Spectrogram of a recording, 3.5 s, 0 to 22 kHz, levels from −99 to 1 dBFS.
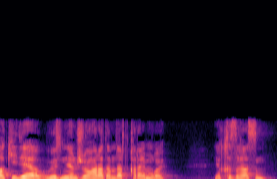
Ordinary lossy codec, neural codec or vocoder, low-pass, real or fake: none; vocoder, 44.1 kHz, 128 mel bands every 256 samples, BigVGAN v2; 7.2 kHz; fake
